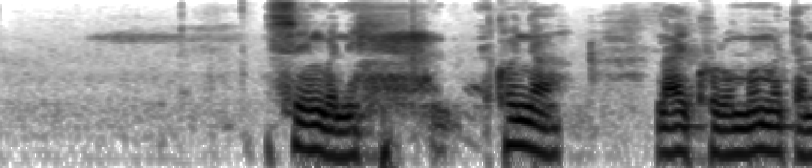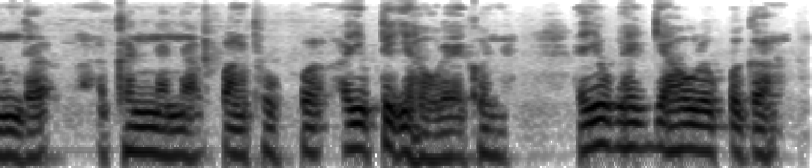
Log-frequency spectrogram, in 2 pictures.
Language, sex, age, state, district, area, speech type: Manipuri, male, 60+, Manipur, Bishnupur, rural, spontaneous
